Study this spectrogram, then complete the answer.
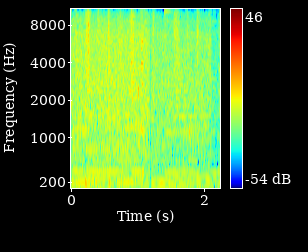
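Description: Fast, deep river rapids in the northern Manitoba wilderness rush steadily and loudly, a continuous broad roar of water with a low droning hum running underneath, and no talking.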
